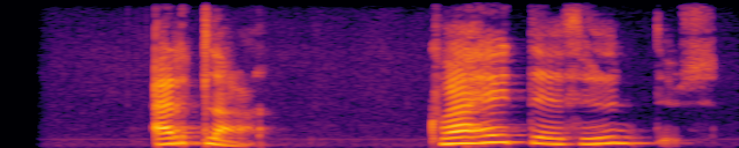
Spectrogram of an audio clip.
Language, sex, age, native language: Icelandic, female, 8, Icelandic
